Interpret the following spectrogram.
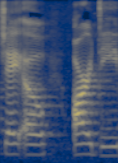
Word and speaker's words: Jord: This came from the company Jord. It's spelled J-O-R-D, but it's pronounced Jord like toad.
